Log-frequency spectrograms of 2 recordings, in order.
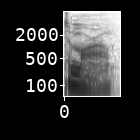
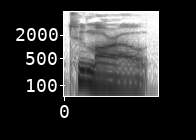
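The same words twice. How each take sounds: First: The first syllable is light and reduced. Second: The first syllable is clearly stressed and full. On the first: The speaker calls it right. "I think it's tomorrow" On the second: The speaker calls it wrong. "accenting the T-O"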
